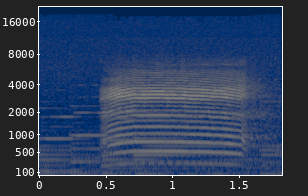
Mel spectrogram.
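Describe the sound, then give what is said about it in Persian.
A sheep bleats once, a loud, sustained nasal cry about one second long, standing alone over faint background noise. “گوسفند رو نشون بده.”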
